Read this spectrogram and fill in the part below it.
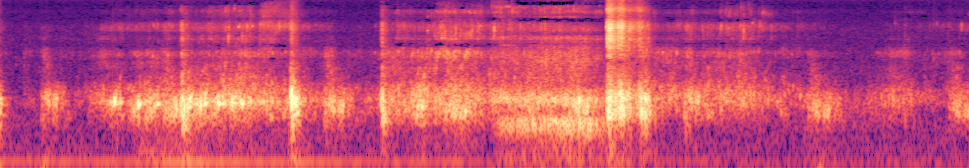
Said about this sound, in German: Hä? Das ist so eine Wasserquelle.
